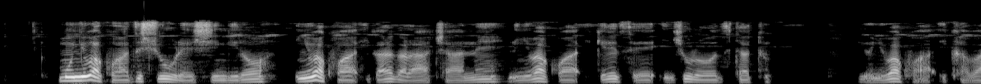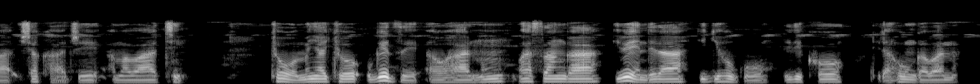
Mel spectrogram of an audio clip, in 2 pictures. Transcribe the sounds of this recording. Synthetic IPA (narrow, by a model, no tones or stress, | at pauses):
muɲuβakwaziʃuːɾe̞ʃiːŋɡiɾo̞iɲuβakwaiɡ̥aɾaɡaɾat͡ʃaːne̞niɲuβakwaiɡ̥e̞ɾe̞t͡se̞inʃuɾozitʰatʰu | ijo̰ɲuβakwa̰ikʰaβaiʃakʰa̰d͡ʒe̞amaβaːtʰi | ko̞woːme̞ɲacʰo̞ʔuɡe̞ze̞aho̞haːn̥huwasaːŋɡaiβe̞ːnde̞ɾaɾjiɡiɦuɡuɾiɾikʰo̞ | ɾiɾa̰huːŋɡaβana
